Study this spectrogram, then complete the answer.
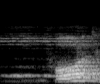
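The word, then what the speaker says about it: Pfund: बामर तीसरा है पाश्चन फोर्थ है ब्रैकेट और फिफ है फ इसमें प साइलेंट और सिक्स होता फेरी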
